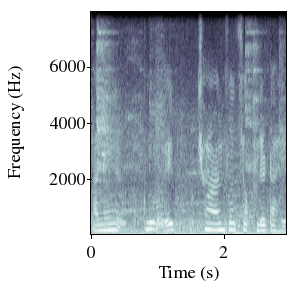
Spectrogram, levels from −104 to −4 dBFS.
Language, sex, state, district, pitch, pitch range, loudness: Marathi, female, Maharashtra, Mumbai Suburban, 220 Hz, 200-235 Hz, -14 LUFS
